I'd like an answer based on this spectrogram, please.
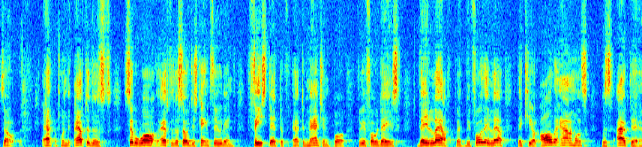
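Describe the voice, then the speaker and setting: A man with an Appalachian accent speaks at a moderate pace, his pitch fairly high and his tone dark and mellow. His intonation is fairly even, and audible room echo surrounds him. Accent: Appalachian Southern American. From US South, southwest Virginia (Montgomery County). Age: 70s. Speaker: local historian speaker. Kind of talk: lecture. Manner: halting, frequent restarts.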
